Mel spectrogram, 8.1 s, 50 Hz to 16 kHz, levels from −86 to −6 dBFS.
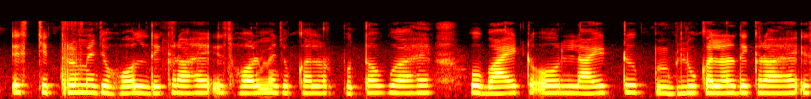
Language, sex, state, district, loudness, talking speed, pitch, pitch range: Hindi, female, Bihar, Begusarai, -17 LUFS, 200 wpm, 220 Hz, 215-225 Hz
